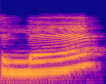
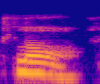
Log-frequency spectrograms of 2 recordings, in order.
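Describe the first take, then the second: First: The L is light, with a thin vowel. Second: The L is heavy, with a deep vowel. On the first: "sometimes the lam will be light" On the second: "heavy lam or lam mufakhama"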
